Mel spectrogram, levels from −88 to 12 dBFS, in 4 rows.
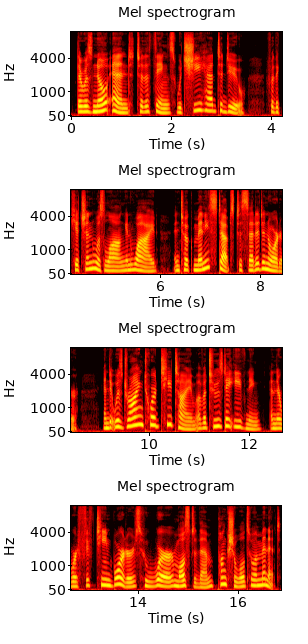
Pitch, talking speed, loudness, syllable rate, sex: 210 Hz, 190 wpm, -18 LUFS, 4.6 syllables/s, female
